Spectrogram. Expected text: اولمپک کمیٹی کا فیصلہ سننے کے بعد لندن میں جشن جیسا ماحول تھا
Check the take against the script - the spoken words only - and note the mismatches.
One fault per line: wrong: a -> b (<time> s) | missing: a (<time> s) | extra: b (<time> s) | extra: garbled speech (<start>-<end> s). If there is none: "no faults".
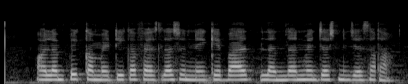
missing: ماحول (3.7 s)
